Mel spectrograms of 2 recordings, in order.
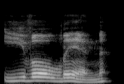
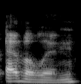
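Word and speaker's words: Evil-Lyn: it all started when Evil Lyn, or Evelyn, but it's spelled Evil hyphen Lyn.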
